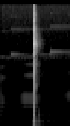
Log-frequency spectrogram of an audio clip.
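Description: human body sound, a single clap

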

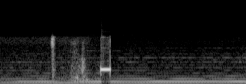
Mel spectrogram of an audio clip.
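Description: signal or alarm, telephone call dialing out

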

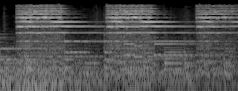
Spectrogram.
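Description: signal or alarm, alarm bell ringing

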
